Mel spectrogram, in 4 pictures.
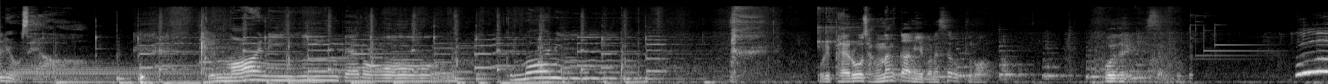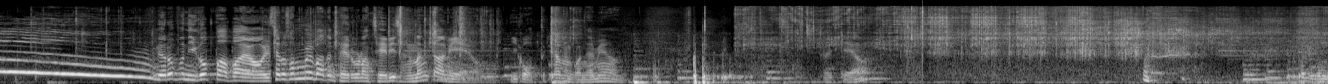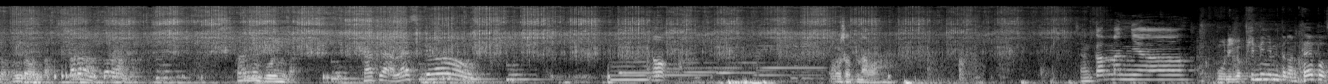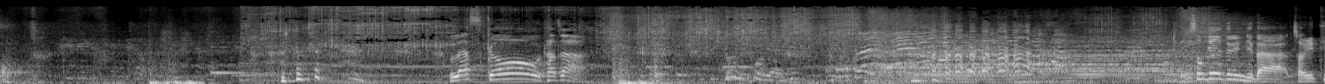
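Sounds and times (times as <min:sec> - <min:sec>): person exclaiming: 0:13.0 - 0:14.8
motorized toy rattling on hard floor: 0:14.8 - 0:19.2, 0:20.4 - 0:37.7, 0:42.3 - 0:44.8, 0:45.6 - 0:52.2
high-pitched squeals: 0:25.4 - 0:36.4
excited voices: 0:48.1 - 0:52.2.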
